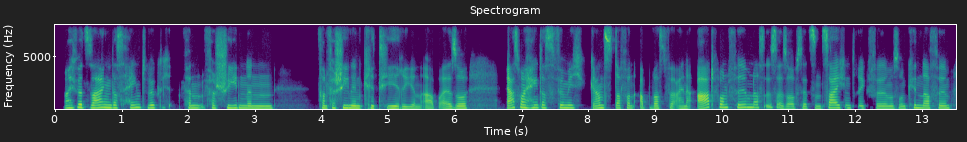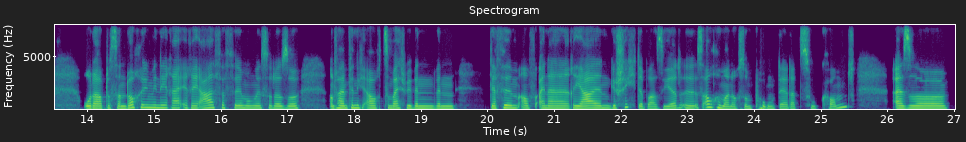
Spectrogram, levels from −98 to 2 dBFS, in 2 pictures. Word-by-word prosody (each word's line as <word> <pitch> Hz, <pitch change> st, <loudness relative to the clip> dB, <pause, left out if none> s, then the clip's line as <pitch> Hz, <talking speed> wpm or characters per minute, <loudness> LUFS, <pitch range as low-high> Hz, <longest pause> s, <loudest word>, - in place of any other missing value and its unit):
Ah, -, -, +2 dB
ich 235 Hz, +3 st, 0 dB
würde 275 Hz, -1 st, +6 dB
sagen, 250 Hz, +2 st, +5 dB
das 240 Hz, -1 st, -1 dB
hängt 260 Hz, +1 st, -1 dB
wirklich 240 Hz, +1 st, -2 dB, 0.2 s
von 225 Hz, -1 st, -2 dB
verschiedenen 210 Hz, -2 st, 0 dB, 0.7 s
von 220 Hz, -, 0 dB
verschiedenen 215 Hz, -1 st, +3 dB
Kriterien 190 Hz, -6 st, -1 dB
ab. 150 Hz, 0 st, -1 dB
Also, 200 Hz, +1 st, +1 dB, 0.6 s
erstmal 260 Hz, +4 st, +5 dB
hängt 250 Hz, +2 st, 0 dB
das 240 Hz, -1 st, -2 dB
für 250 Hz, -, +2 dB
mich 235 Hz, -1 st, -1 dB
ganz 230 Hz, +3 st, +3 dB
davon 220 Hz, -1 st, -2 dB
ab, 200 Hz, -, -3 dB
was 210 Hz, 0 st, -1 dB
für 200 Hz, -, -4 dB
eine 195 Hz, -1 st, -4 dB
Art 275 Hz, -, +8 dB
von 275 Hz, -1 st, +1 dB
Film 275 Hz, 0 st, +1 dB
das 265 Hz, 0 st, -3 dB
ist. -, -, -3 dB
Also 195 Hz, -2 st, -2 dB
ob's 195 Hz, -, -7 dB
jetzt 190 Hz, -1 st, -2 dB
'n 190 Hz, -, -3 dB
Zeichentrickfilm 220 Hz, -5 st, -1 dB
ist, 200 Hz, -, -5 dB
so -, -, -6 dB
'n 195 Hz, -, -4 dB
Kinderfilm 215 Hz, 0 st, 0 dB, 0.5 s
oder 205 Hz, 0 st, +4 dB
ob 210 Hz, -, -6 dB
das 210 Hz, -2 st, -4 dB
dann 195 Hz, -1 st, 0 dB
doch 265 Hz, +5 st, +2 dB
irgendwie 255 Hz, -1 st, +1 dB
'ne 245 Hz, -1 st, -1 dB
Re 225 Hz, 0 st, -3 dB
Realverfilmung 220 Hz, -1 st, -1 dB
ist 215 Hz, 0 st, -4 dB
oder 200 Hz, -1 st, -1 dB
so. 200 Hz, +1 st, -1 dB, 0.5 s
Und 195 Hz, -, 0 dB
vor 220 Hz, -, +2 dB
allem 215 Hz, -, +2 dB
finde 230 Hz, +1 st, +1 dB
ich -, -, -9 dB
auch 215 Hz, -1 st, 0 dB
zum 210 Hz, -, -3 dB
Beispiel, 210 Hz, 0 st, -1 dB
wenn 205 Hz, 0 st, 0 dB
wenn 200 Hz, -1 st, -1 dB, 0.5 s
der 210 Hz, -, +3 dB
Film 220 Hz, -2 st, +2 dB
auf 215 Hz, -1 st, -3 dB
einer 210 Hz, -1 st, +1 dB
realen 215 Hz, 0 st, +3 dB
Geschichte 215 Hz, -1 st, -3 dB
basiert, 180 Hz, +5 st, -3 dB
äh, 220 Hz, -3 st, -2 dB
ist -, -, -5 dB
auch 285 Hz, 0 st, +1 dB
immer 195 Hz, -6 st, +1 dB
noch 185 Hz, 0 st, -5 dB
so 185 Hz, -, -5 dB
'n 185 Hz, -, -5 dB
Punkt, 185 Hz, 0 st, -2 dB
der 180 Hz, -1 st, -2 dB
dazukommt. 195 Hz, -, -4 dB, 0.6 s
Also, 215 Hz, 0 st, +3 dB
215 Hz, 175 wpm, -22 LUFS, 200-235 Hz, 0.7 s, Art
